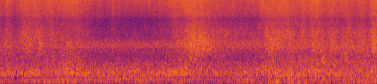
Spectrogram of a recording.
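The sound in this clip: Hot water rushes steadily over an air conditioner filter as dirt is rinsed off, making a loud, continuous hissing splash with only slight swells in level and no talk.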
